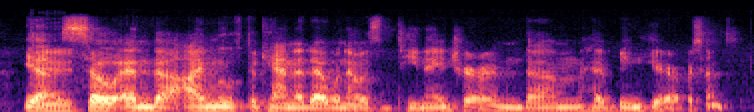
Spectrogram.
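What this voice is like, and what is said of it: Noticeable foreign accent. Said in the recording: “you still have the accent, obviously, enough of it in your voice”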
